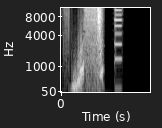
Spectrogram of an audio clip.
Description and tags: Attack Zound-85
A strange, harsh electronic effect. Suitable for clicks'n'cuts. This sound was created using the Waldorf Attack VSTi within Cubase SX.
